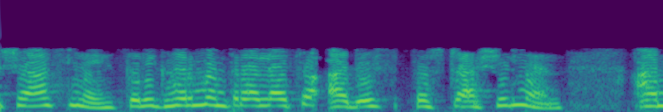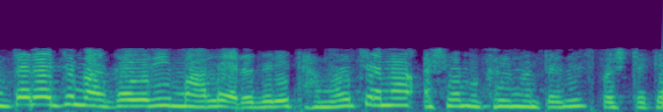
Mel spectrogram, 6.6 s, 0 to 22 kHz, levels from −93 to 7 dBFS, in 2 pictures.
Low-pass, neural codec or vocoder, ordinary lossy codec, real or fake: 3.6 kHz; vocoder, 44.1 kHz, 128 mel bands, Pupu-Vocoder; none; fake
